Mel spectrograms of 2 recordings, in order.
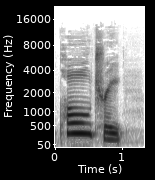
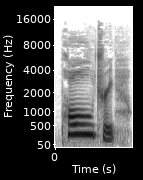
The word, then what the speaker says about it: poultry: 那么在这里 poultry 跟大家说一下发音，它的重读音节呢是落在第一个音节上， poultry Poultry，我们在发这个音的时候呢，难点是在这个单词当中的这个边音 L，很多中国同学直接在发音的时候就把它省略掉了，读成 poultry， poultry 就特别像是诗歌的那个单词，这里是 poultry， poultry， poultry， poultry， poultry， poultry， OK，好，那么 poultry 是什么呢？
